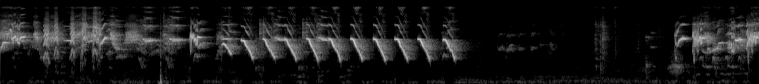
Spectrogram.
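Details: Javan myna opens with dense scratchy chatter, then a rapid series of about ten falling whistled notes, a brief lull and more harsh chatter.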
